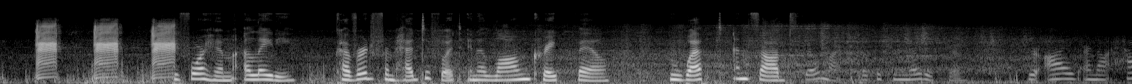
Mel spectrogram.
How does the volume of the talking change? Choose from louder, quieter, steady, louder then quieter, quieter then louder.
quieter.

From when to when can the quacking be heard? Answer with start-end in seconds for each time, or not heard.
0.3-1.8.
